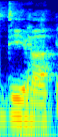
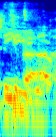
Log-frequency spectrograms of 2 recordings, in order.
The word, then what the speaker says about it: D.Va: It's D.Va. – It's just D.Va.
